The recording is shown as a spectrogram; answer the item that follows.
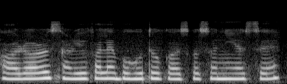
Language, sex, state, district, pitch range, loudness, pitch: Assamese, female, Assam, Kamrup Metropolitan, 255-270 Hz, -13 LUFS, 260 Hz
